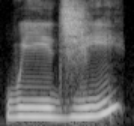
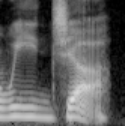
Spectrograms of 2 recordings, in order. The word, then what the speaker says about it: Ouija: It's either Ouija or Ouija. I like to say Ouija just because that's what I'm familiar with, but it can be pronounced either way.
